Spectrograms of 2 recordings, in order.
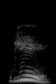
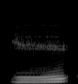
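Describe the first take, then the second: First: The pitch falls from high to low. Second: The pitch dips low, then rises. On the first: "El cuarto tono es un tono bajado" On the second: "desciende primero ... para ascender luego"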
